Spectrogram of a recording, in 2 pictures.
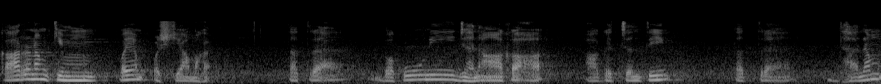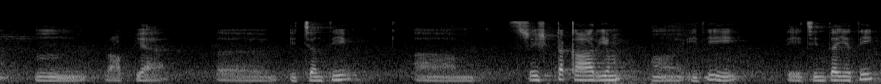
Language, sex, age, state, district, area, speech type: Sanskrit, female, 60+, Tamil Nadu, Chennai, urban, spontaneous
